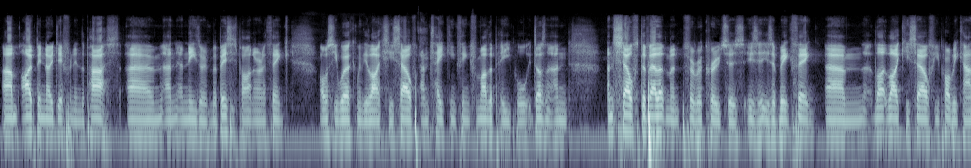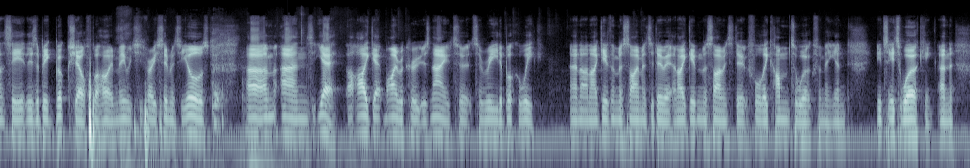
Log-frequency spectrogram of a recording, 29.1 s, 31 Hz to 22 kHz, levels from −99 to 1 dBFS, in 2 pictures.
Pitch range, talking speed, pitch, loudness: 100-110 Hz, 225 wpm, 105 Hz, -19 LUFS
